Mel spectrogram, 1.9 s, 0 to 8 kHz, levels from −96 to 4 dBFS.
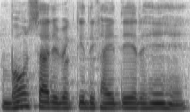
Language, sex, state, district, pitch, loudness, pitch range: Hindi, male, West Bengal, Alipurduar, 130 Hz, -15 LUFS, 125-135 Hz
